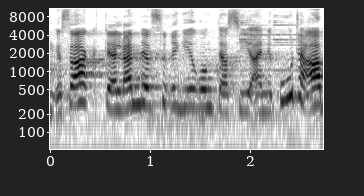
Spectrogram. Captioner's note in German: Anhaltende Unruhe – Glockenzeichen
